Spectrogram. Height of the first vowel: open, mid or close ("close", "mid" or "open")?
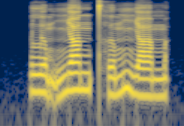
mid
